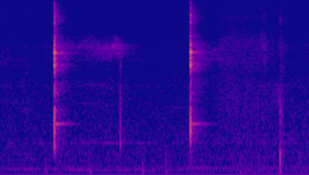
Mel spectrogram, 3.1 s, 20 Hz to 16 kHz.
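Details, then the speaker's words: New SL1 solenoid from a 2009 Pontiac Vibe 2.4L U250E transmission (code P0748, no 1st gear) bench-tested on a 9V battery. Two crisp clicks about a second apart; reads within the 4.5-6 ohm spec, while the old one would not click; solenoid working. "so we know we've got a good working one and i've already uh ohm checked it out at 5.6 volts which is within spec"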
